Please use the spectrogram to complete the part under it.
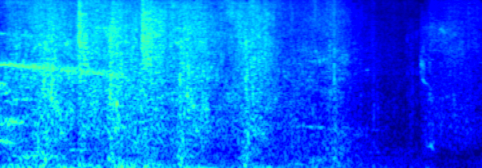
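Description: Magical blasts crash and whoosh loudly.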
